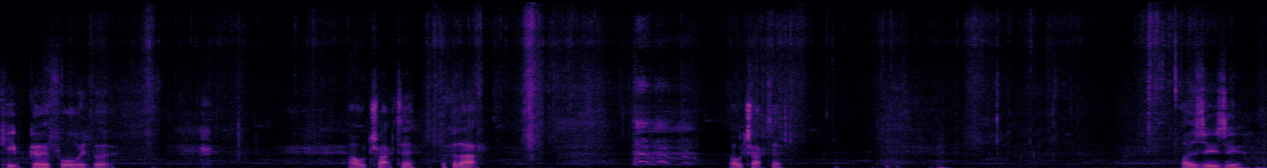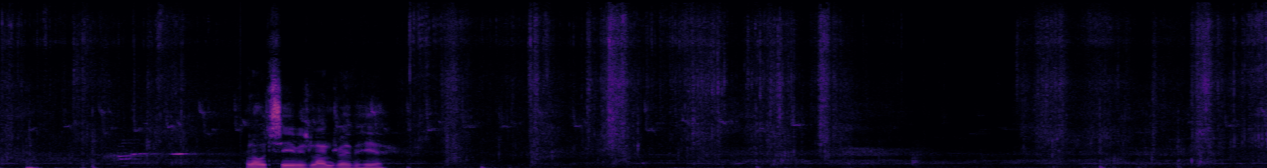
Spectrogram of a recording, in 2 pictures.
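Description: Footsteps crunch through dry grass.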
